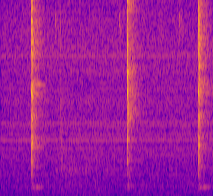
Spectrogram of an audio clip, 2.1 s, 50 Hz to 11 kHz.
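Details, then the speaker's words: Mazda MX5, early car with flap-type airflow meter: the fuel pump relay gives sharp single clicks at irregular intervals as it is triggered, such as by moving the flap; relay working normally. "we can hear the fuel pump relay clicking of course we can also operate the fuel pump relay by jumping the diagnostic connector"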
